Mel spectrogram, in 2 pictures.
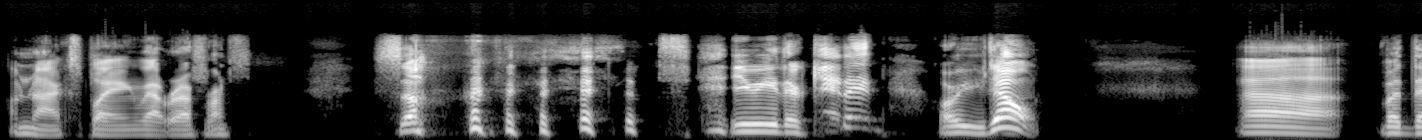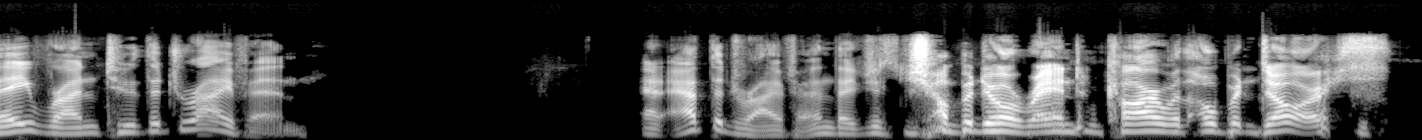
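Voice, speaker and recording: A man co-hosting a casual film review chat, animated and jokey, often slipping into mock voices. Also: fairly high pitch, unhurried, pauses often, no echo. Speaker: podcast co-host.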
